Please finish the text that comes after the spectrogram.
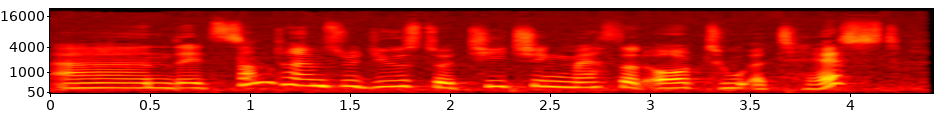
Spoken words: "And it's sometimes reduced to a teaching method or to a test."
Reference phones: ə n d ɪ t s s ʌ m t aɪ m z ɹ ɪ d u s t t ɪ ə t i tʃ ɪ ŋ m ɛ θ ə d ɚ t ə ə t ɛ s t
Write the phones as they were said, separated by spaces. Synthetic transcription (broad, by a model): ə n d ɪ t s s ʌ m t aɪ m z ɹ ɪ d u s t t ɪ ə t i tʃ ɪ ŋ m ɛ θ ə d ɚ t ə ə t ɛ s t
